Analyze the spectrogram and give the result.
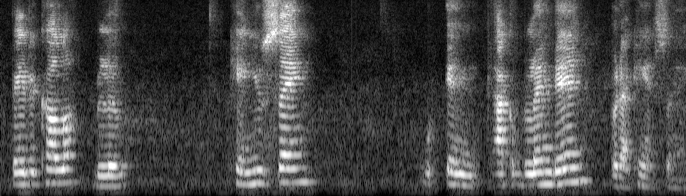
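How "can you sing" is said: usual speaking voice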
